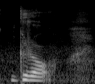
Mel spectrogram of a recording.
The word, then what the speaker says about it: gros: number one is grow what is the pronunciation grow we are not pronouncing the word s over here okay so you have to look carefully s is not being pronounced here raw means fat okay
